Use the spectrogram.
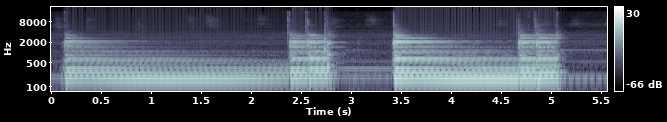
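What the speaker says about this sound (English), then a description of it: "So this is just my low E string, no effects on." A clean electric guitar plays its lowest string in sustained notes, ringing out several times with brief pauses between, dry and fairly quiet.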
